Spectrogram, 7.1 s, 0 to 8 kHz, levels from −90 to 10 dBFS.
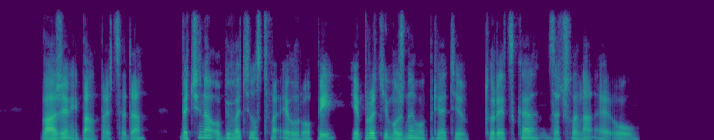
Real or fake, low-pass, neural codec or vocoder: fake; 7.2 kHz; codec, 16 kHz, 2 kbps, FunCodec, trained on LibriTTS, 25 frames a second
